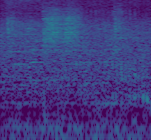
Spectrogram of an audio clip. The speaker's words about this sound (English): But I want to capture Ferris purring because I want people to hear his Jetson purr.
